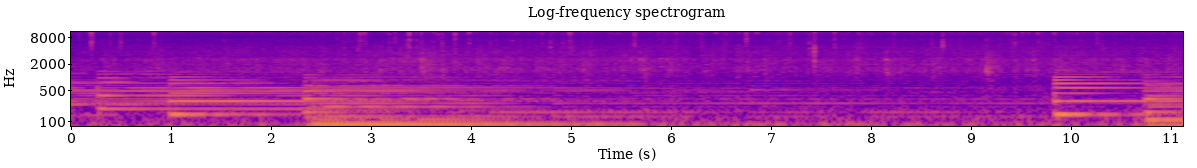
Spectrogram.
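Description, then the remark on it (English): Steady, gentle rain patters softly in the background beneath slow, sustained musical tones that shift chords every few seconds, with no talking. “Breathe, and instead, let the gentle rain wash them away.”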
